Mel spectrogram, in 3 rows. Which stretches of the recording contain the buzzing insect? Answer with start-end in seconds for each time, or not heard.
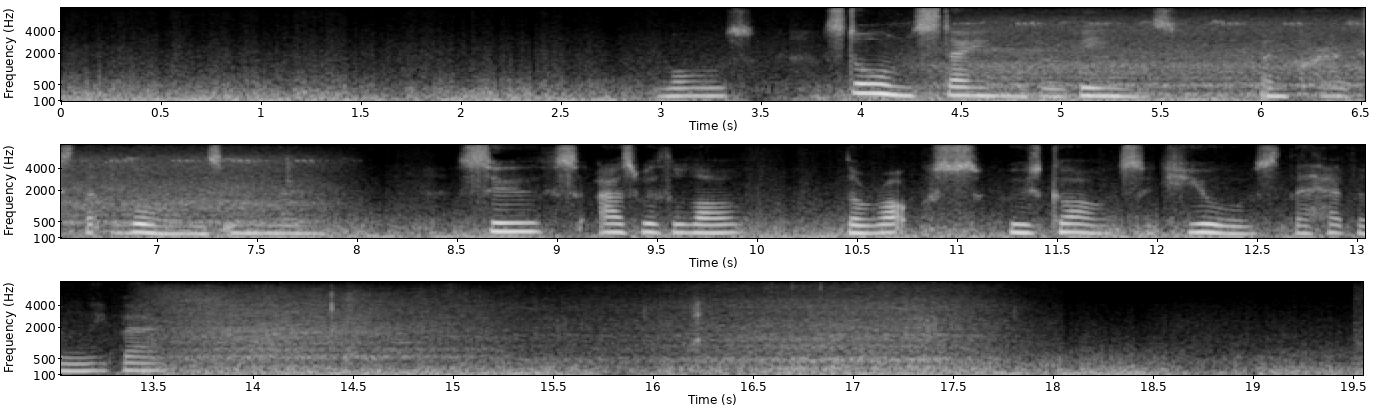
4.2-8.1, 13.3-17.9.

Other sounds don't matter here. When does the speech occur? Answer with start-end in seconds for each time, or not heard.
3.0-7.8, 8.5-13.6.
